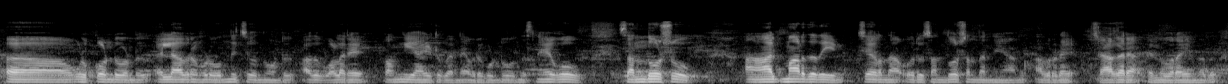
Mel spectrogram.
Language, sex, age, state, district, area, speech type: Malayalam, male, 45-60, Kerala, Alappuzha, urban, spontaneous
